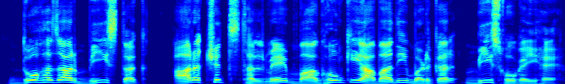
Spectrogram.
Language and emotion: Hindi, neutral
